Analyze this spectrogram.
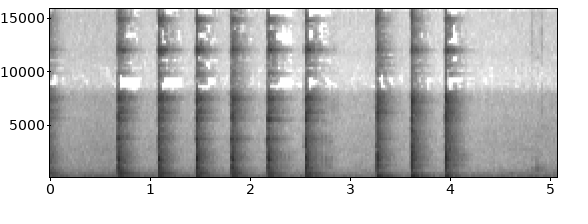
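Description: Metal taps sharply on metal in a quick series.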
